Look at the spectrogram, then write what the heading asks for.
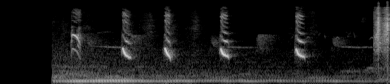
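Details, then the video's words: Grey-cheeked bulbul lure call used for trapping birds: a series of loud, sharp, downslurred notes repeated about every half second, with a thin steady tone running between them and a low hum underneath. "SUARA PIKAT CUCAK JENGGOT MINI"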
